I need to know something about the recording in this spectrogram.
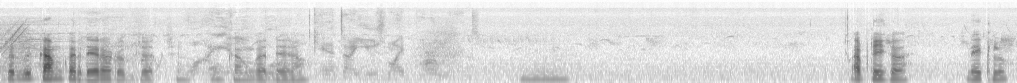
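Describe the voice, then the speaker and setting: A man's voice: on the high side, steady tone, rapid-fire, long pauses. A man with an Indian accent, chatting casually with viewers as he livestreams a game. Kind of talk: casual chat with stream viewers.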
